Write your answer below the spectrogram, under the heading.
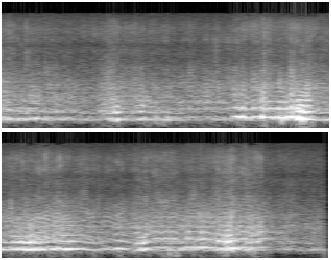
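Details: Honey bees buzzing inside their hive, a dense steady hum with a low droning core and layered overtones, swelling louder around the middle and easing again toward the end.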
